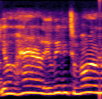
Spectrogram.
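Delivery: calling across the street, pitched high. Retold or imitated. Spotting a bar friend in Pittsburgh, a high friendly call. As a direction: hail the bar buddy as he passes.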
